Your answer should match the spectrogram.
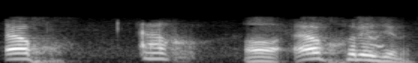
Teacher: أنا عايز أرقق الهمزة وفخم الخاء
